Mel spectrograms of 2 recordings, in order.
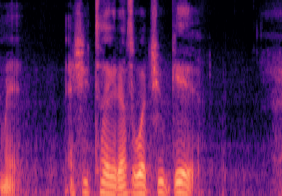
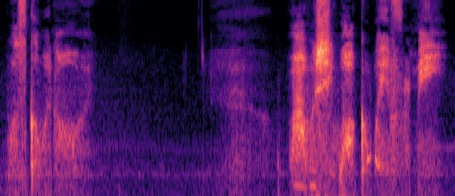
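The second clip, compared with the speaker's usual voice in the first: choked, voiceless whisper; hushed, bewildered tearful plea. Retold or imitated. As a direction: whisper it as if breaking down, barely any voice. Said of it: "I broke down crying".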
